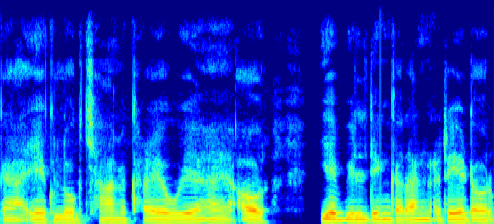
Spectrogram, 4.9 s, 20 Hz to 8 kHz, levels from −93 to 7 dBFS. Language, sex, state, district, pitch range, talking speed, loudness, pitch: Magahi, male, Bihar, Lakhisarai, 105-110 Hz, 195 wpm, -25 LUFS, 105 Hz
